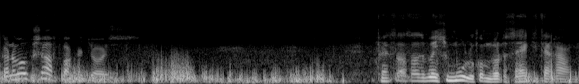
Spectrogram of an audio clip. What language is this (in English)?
Dutch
